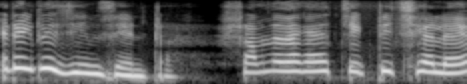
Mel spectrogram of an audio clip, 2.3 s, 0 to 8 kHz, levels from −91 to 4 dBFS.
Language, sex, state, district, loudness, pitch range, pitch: Bengali, female, West Bengal, Jalpaiguri, -14 LUFS, 275-335 Hz, 315 Hz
